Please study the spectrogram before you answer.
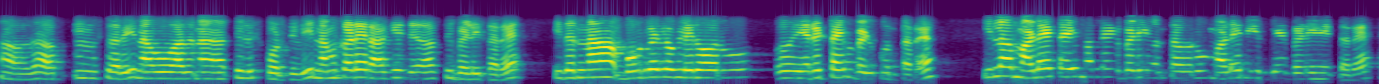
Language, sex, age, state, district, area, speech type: Kannada, female, 30-45, Karnataka, Kolar, rural, conversation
